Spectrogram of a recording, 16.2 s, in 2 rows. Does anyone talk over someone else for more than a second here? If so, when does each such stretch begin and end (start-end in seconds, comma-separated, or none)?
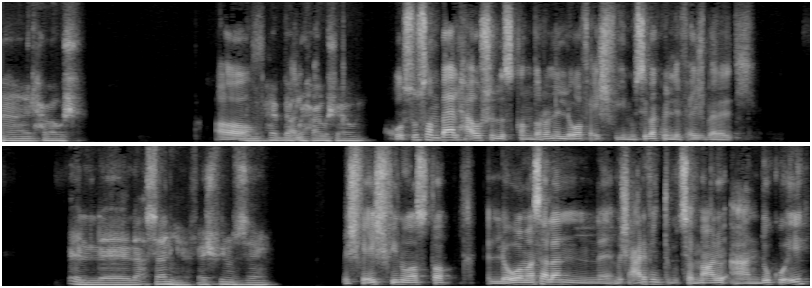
none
